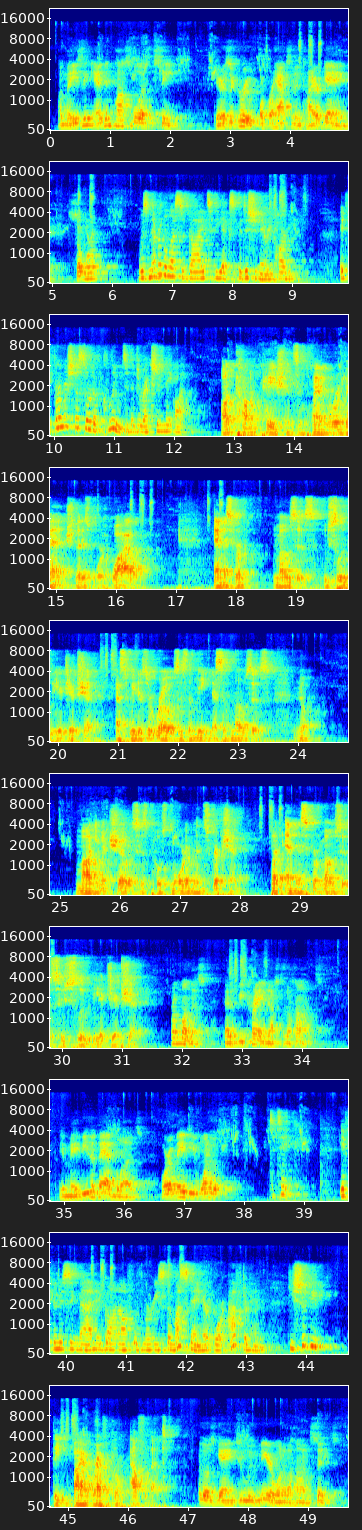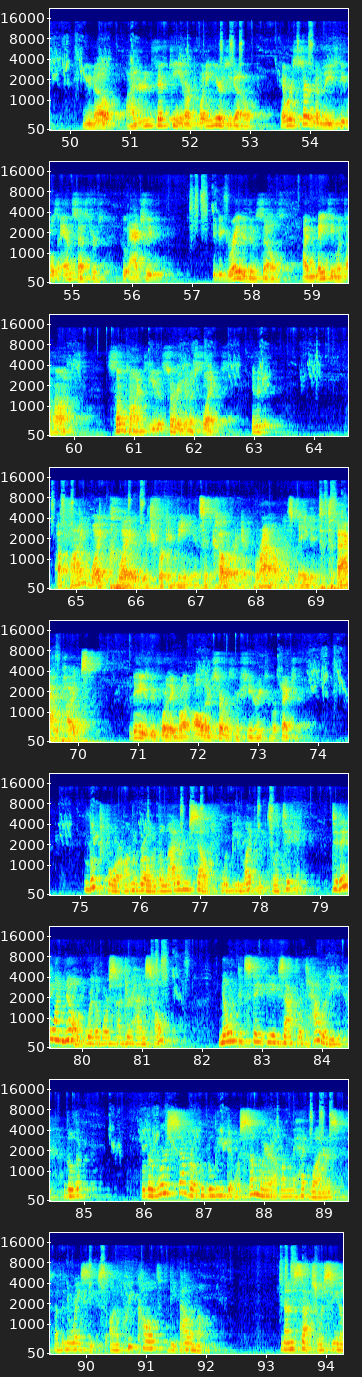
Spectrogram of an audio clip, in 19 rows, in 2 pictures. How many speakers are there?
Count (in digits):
3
